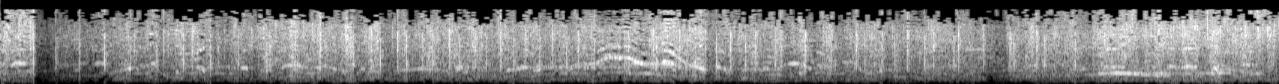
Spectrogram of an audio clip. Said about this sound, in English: Is he worthy? Let's give him a hand of applause.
